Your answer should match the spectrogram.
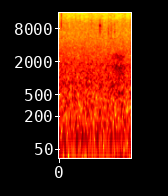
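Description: Soft, steady rain sound effect, a continuous hiss of falling drops on a surface, low in level and unbroken for the whole second with no voices over it.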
